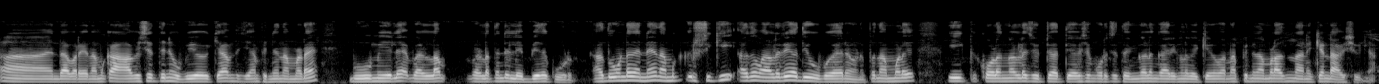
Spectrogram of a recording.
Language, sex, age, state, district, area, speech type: Malayalam, male, 30-45, Kerala, Palakkad, rural, spontaneous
